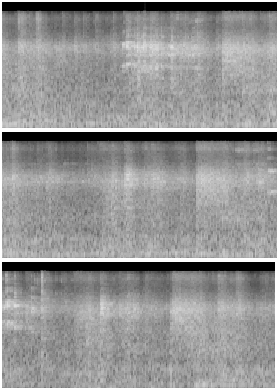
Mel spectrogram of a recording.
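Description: Nugget packaging line running: a bucket elevator and multihead weigher give a steady mechanical clatter, with hissing bursts every second or two and scattered clicks.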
